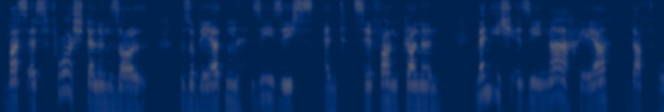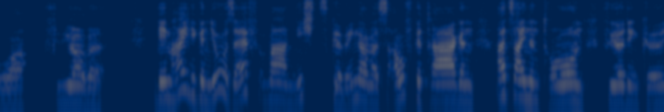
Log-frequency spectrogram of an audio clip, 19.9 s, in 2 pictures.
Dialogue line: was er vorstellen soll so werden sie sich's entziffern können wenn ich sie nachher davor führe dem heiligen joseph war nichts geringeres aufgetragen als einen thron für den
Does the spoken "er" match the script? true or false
false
